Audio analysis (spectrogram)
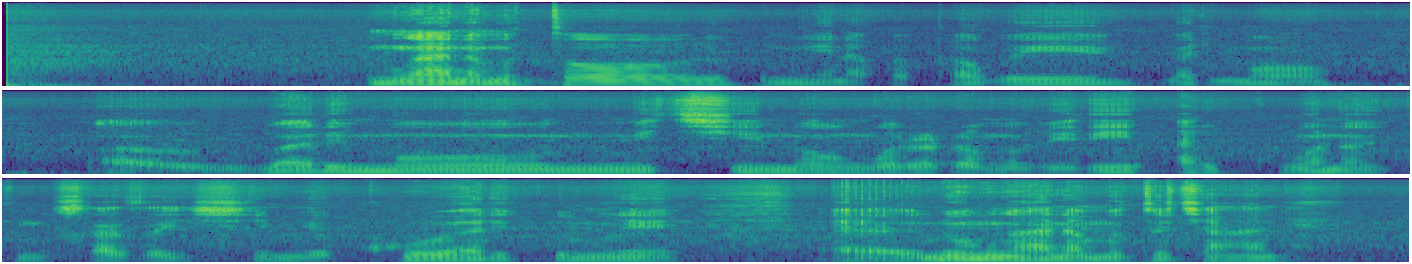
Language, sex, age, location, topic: Kinyarwanda, male, 18-24, Huye, health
